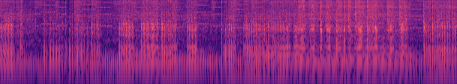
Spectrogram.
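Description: Dirt bike engine revving up and down repeatedly, its pitch rising and falling several times, as the rider works the throttle to climb a wall of stacked tyres.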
